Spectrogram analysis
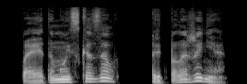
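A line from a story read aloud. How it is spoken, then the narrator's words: Calm. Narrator (Russian): спокойно заметил я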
